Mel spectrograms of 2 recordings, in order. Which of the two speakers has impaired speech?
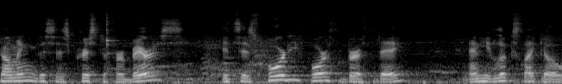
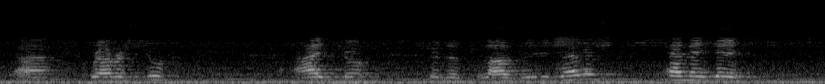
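The second: cerebral palsy; uses a lift for transfers.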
